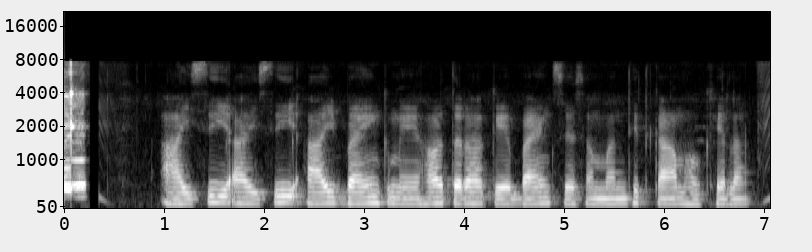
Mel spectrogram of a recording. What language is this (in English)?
Bhojpuri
